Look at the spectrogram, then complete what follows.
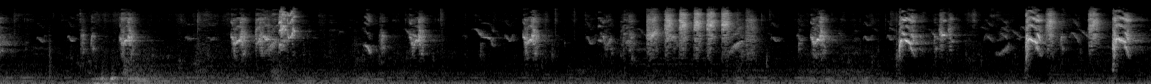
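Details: Green Fischer's lovebird pair, kept birds, singing: bursts of harsh, buzzy chirps and shrill squeaks, with one rapid chattering run midway.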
